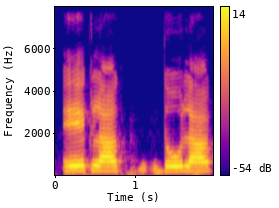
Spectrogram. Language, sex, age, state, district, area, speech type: Urdu, female, 18-30, Maharashtra, Nashik, urban, spontaneous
